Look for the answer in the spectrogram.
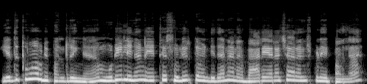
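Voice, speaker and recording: Guy voicing a hot-tempered cartoon boss on set, talks super fast, dry flat recording. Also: on the high side, no echo, lo-fi sound, close to an everyday voice. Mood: scolding. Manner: rapid, scolding, exasperated questions. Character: stern male film-shoot manager, adult, quick-tempered. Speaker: shoot manager scolding staff. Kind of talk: Tamil animated short voice acting.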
